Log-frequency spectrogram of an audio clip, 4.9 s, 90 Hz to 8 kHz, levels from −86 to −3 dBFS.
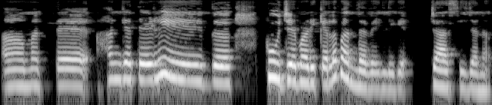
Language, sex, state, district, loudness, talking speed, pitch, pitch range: Kannada, female, Karnataka, Dakshina Kannada, -16 LUFS, 160 wpm, 225 Hz, 195-260 Hz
